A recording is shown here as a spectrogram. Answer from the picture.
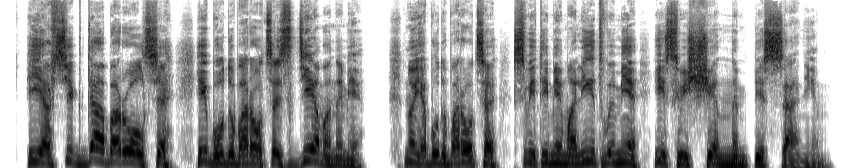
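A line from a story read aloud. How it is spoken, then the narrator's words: Shrill. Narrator (Russian): Он сказал тут же визгливо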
